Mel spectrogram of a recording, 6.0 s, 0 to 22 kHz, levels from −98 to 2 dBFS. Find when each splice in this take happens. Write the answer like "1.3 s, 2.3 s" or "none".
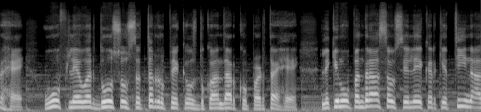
none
